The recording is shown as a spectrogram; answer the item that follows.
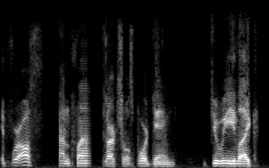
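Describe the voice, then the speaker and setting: A man's voice: mid-range voice, fairly even intonation, measured pace, dry recording. A man chatting casually over an internet call line that cuts out now and then, with a loose, filler-heavy way of talking. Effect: heard over an internet call line that cuts out. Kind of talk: casual chat. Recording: dull, dry call-line audio.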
